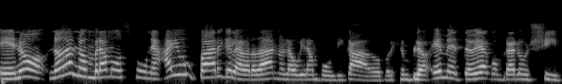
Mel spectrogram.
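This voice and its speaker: A woman with a Rioplatense accent speaks in a high voice with lively intonation, at a fairly quick pace and with hardly any pauses. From Argentina, Buenos Aires. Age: 30s. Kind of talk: casual chat.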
